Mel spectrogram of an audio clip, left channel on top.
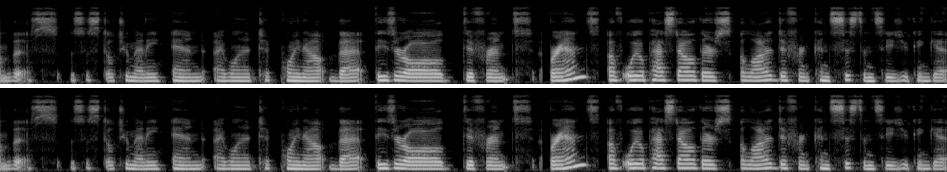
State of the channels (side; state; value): both; identical; correlation 1.00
